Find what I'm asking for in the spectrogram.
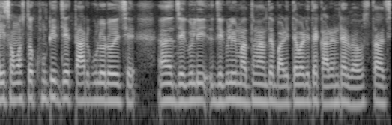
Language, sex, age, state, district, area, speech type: Bengali, male, 45-60, West Bengal, Bankura, urban, spontaneous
